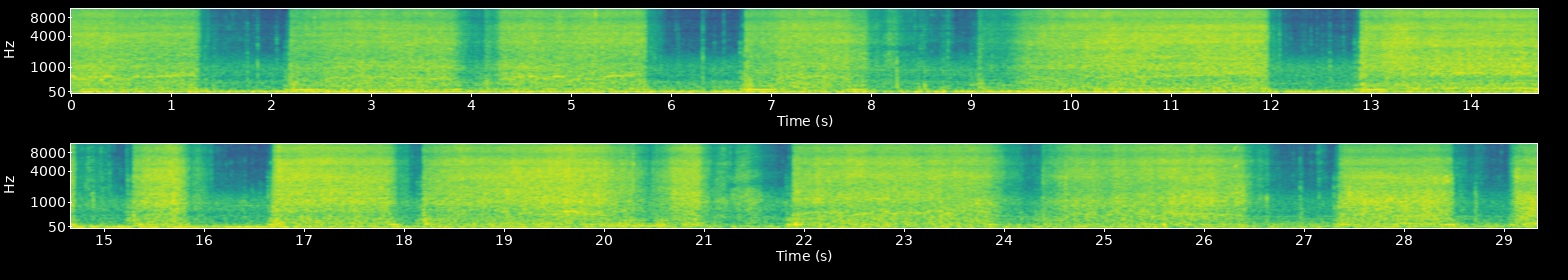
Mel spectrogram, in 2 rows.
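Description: Traxxas TRX-4 radio-controlled crawler's motor and gears whirring in repeated throttle bursts, its tyres spinning and churning in dry leaves and snow as it sits stuck. Each burst lasts a second to a few seconds, with short quiet gaps between.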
